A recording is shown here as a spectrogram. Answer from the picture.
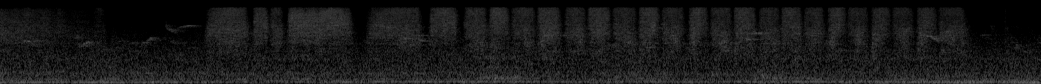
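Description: The steel back of a drawknife rubbed back and forth on a wet 1200-grit waterstone in quick, even strokes, about three or four a second. The strokes begin about two seconds in and stop just before the end. This is the lapping of the blade's back to remove the scratches left by the 800-grit stone.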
